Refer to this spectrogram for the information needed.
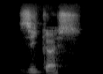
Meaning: musician
- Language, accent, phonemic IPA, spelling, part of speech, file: French, France, /zi.kɔs/, zicos, noun, LL-Q150 (fra)-zicos.wav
